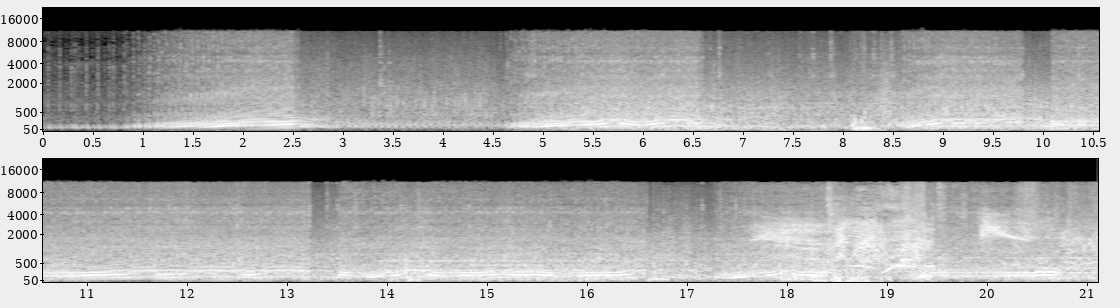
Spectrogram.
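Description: A motorcycle engine revs and rumbles as the bike rides over rough ground.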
